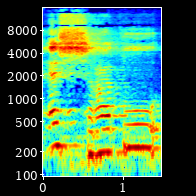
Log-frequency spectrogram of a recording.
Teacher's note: نعطي الهمزة مرققة والشين فتفشي بدون قلقلة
